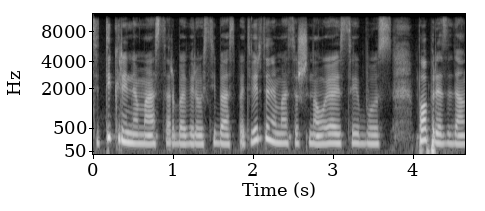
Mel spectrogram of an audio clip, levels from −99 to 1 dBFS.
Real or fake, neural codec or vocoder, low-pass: real; none; 10.8 kHz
